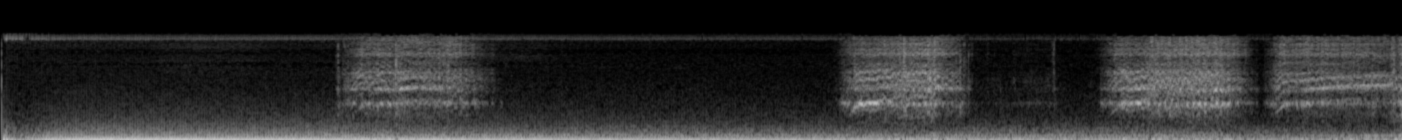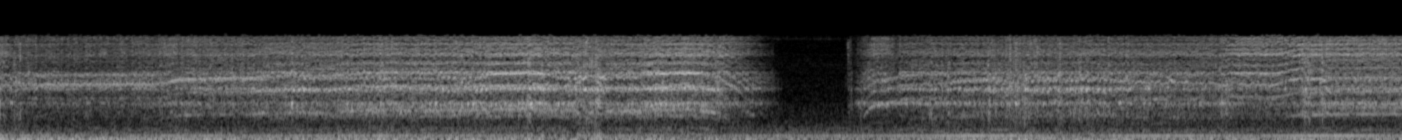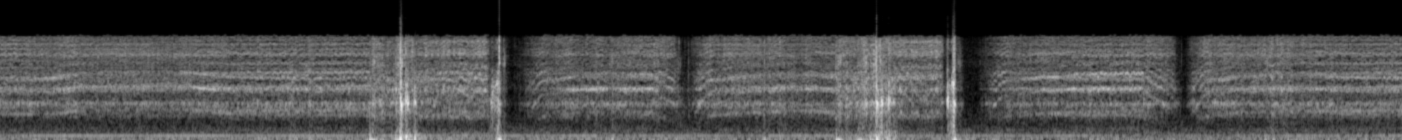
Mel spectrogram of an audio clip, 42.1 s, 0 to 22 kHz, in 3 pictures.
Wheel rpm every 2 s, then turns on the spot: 0, 20, 40, 0, 60, 50, 120, 160, 190, 210, 150, 80, 160, 180, 210, 210, 140, 170, 170, 140, 180.
none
